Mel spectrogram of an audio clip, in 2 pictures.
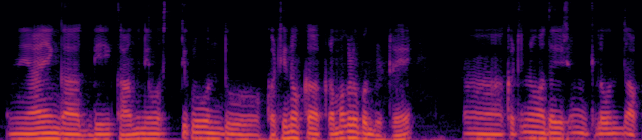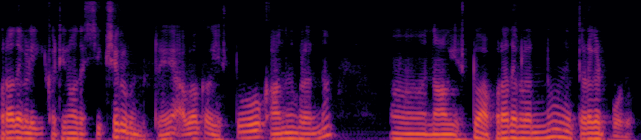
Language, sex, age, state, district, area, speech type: Kannada, male, 60+, Karnataka, Shimoga, rural, spontaneous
